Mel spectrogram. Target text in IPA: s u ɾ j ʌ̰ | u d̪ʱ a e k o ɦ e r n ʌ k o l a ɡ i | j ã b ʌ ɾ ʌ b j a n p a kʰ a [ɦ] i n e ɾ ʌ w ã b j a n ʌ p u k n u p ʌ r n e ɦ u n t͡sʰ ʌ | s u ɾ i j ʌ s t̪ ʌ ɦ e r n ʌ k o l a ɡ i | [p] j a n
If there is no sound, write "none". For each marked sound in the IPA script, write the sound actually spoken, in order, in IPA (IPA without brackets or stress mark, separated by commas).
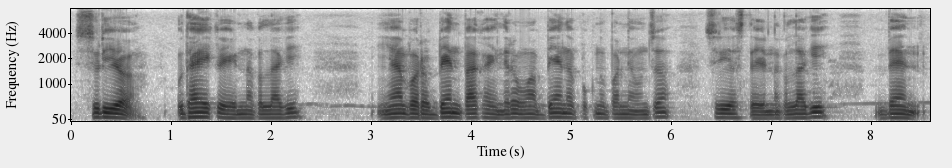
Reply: ɦ, b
